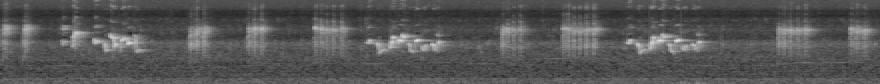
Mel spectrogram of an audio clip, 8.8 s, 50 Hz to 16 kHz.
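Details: Bulbul song recorded 21 August 2022: short bubbling warbled phrases around the middle-high range, sung in three bursts, separated by dry rasping buzzy notes; steady low hum beneath.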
